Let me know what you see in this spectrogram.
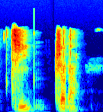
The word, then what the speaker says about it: T'Challa: C'est comme ça qu'on prononce. T'Challa.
